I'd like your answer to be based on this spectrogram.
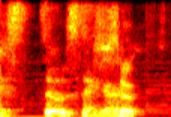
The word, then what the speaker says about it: Stoessinger: It's not sauce. It's sos. – No, it's supposed to be a long O. So it's like Stoessinger.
